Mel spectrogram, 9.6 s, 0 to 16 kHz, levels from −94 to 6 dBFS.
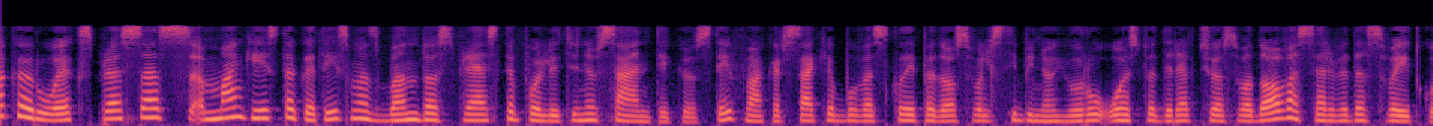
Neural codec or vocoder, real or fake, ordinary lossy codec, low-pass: codec, 16 kHz, about 1 kbps, DyCAST, with the encoder's durations; fake; MP3, 48 kbps; 7.2 kHz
